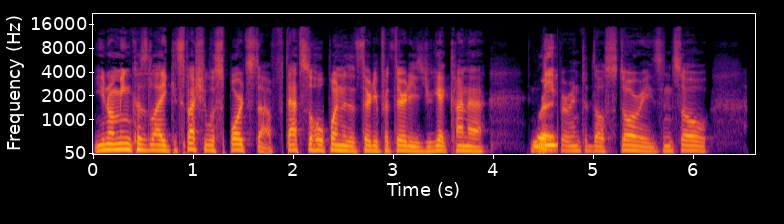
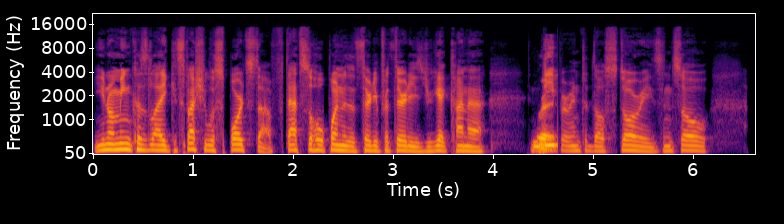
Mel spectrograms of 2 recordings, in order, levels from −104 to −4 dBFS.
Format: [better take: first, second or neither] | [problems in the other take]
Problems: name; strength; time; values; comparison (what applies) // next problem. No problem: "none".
neither | none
